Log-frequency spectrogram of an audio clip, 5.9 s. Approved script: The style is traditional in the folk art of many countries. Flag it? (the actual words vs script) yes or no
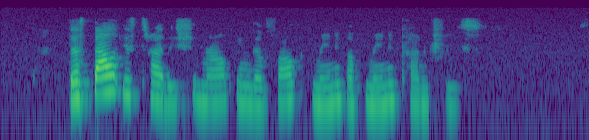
yes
